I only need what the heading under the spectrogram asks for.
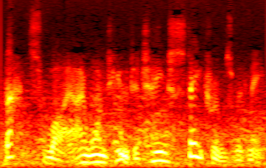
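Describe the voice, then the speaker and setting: Breezy upper-class English gent, very animated. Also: male voice, mid-range voice, normal speed. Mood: confiding. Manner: breezy, exclamatory, old-fashioned slangy. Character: breezy, chatty upper-class young gentleman idler. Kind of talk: radio comedy drama acting. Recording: muffled, noisy radio play recording.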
